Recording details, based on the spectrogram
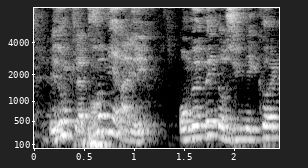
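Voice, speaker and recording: Noticeable background noise runs through the clip. The man's voice carries audible room echo. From western France (Niort). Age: 30s. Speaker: comedian. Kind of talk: stand-up. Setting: stage with audience. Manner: halting.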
